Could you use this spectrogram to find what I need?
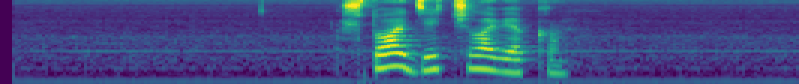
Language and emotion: Russian, neutral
